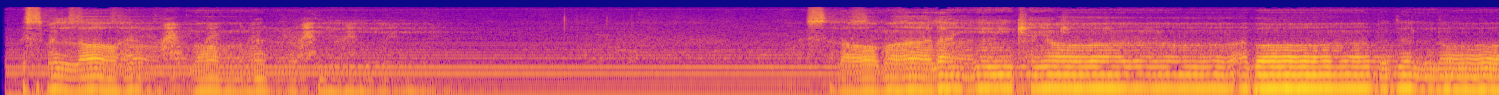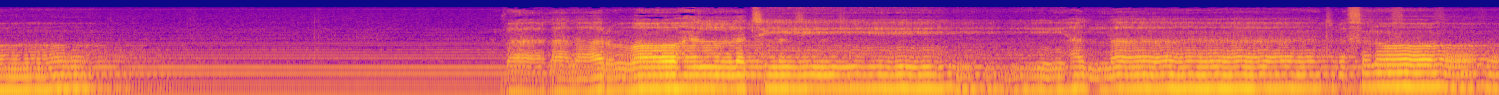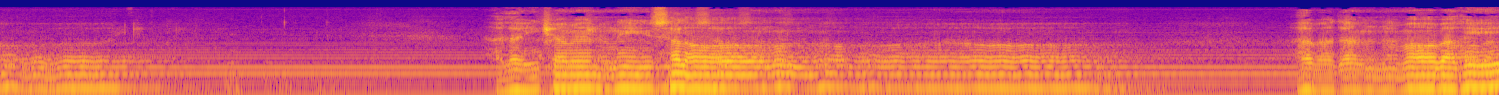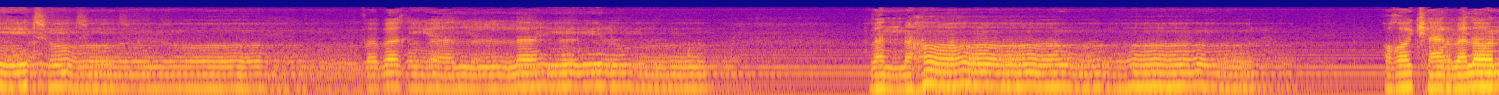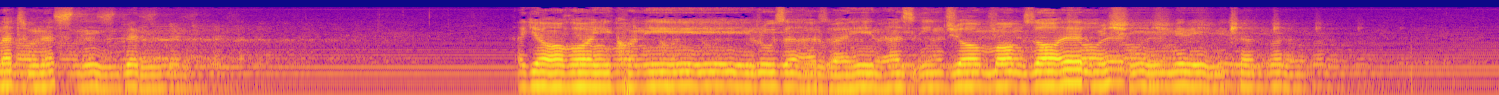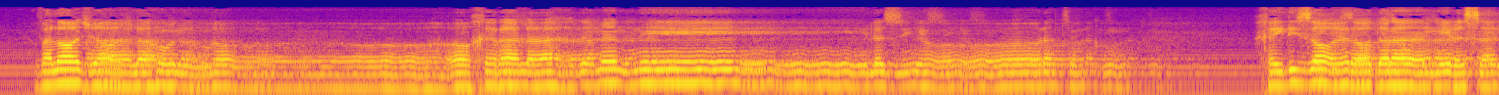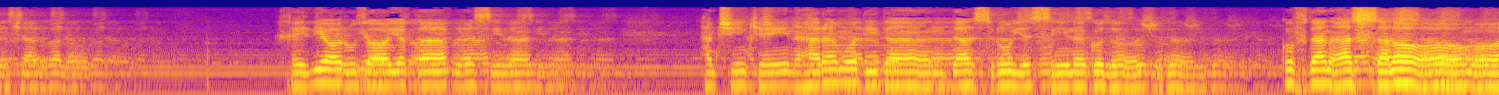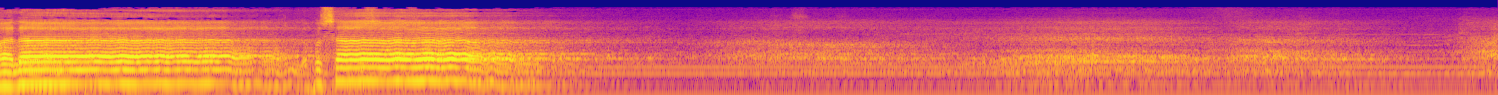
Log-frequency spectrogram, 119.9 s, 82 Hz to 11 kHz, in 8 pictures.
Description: صوت كامل مداحی امروز آقای مطیعی در مراسم عزاداری اربعین حسینی در حضور رهبرانقلاب. ۹۵/۸/۳۰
